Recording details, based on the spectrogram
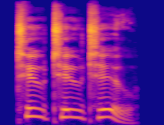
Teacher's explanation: want me now instead of saying to you can say t a very unstressed t but connect it to your next sound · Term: linking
